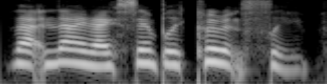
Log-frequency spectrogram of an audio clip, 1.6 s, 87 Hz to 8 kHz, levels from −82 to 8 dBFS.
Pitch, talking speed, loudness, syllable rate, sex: 245 Hz, 220 wpm, -15 LUFS, 4.7 syllables/s, female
